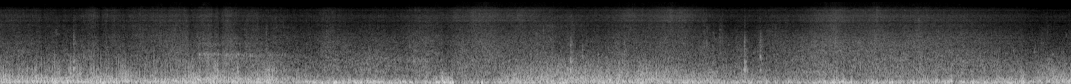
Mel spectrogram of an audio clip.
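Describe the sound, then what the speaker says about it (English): Wind and waves roar around a sailboat under way on the South Pacific toward Tonga in bumpy, rough conditions: a loud, continuous rush of surf and sea spray with heavy wind buffeting on the microphone. "Nice gentle South Pacific sailing. When it's this bumpy and rough"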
